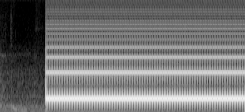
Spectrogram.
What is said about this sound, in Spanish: que le estoy llamando al aire que coja el teléfono.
